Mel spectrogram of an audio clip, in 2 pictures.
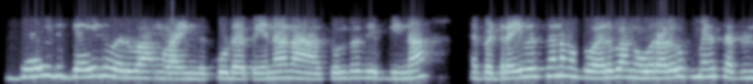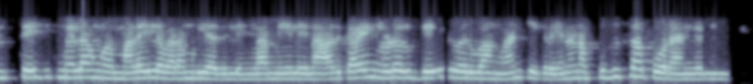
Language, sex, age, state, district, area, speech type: Tamil, female, 18-30, Tamil Nadu, Tiruvarur, rural, conversation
